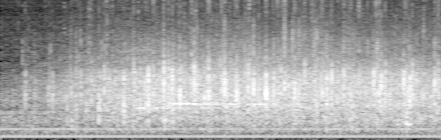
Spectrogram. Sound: applause

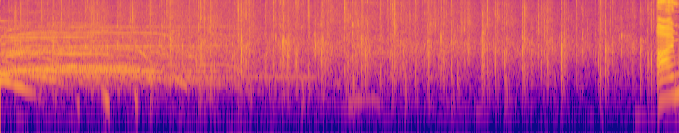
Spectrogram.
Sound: students cheering

